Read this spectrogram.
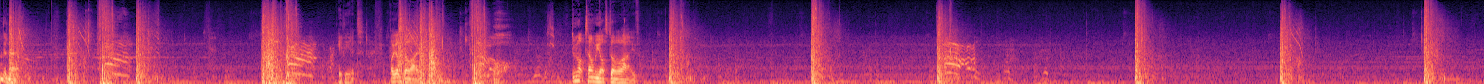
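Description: Gunshots crack repeatedly with a ringing echo.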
